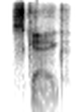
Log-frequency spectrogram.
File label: "skeg", British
